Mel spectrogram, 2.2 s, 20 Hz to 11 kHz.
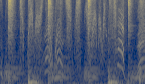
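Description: Electronic techno-jazz track made in Reason: a kick drum about every 1.2 s, fast hi-hat ticks, held synth tones and quick swooping sounds that rise and fall in pitch.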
